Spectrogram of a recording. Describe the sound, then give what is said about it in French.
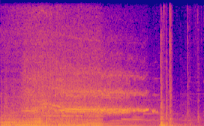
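A Santa Fe car zigzags and brakes hard in front of the Gare du Palais train station in Québec, with a long, loud tire screech under engine noise, the squeal fading as it comes to a stop, followed by a couple of sharp clunks. “Je consulte ma montre devant la gare du Palais à Québec quand une voiture zigzag contre un trafic inexistant et s'arrête devant moi en faisant crisser ses pneus.”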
